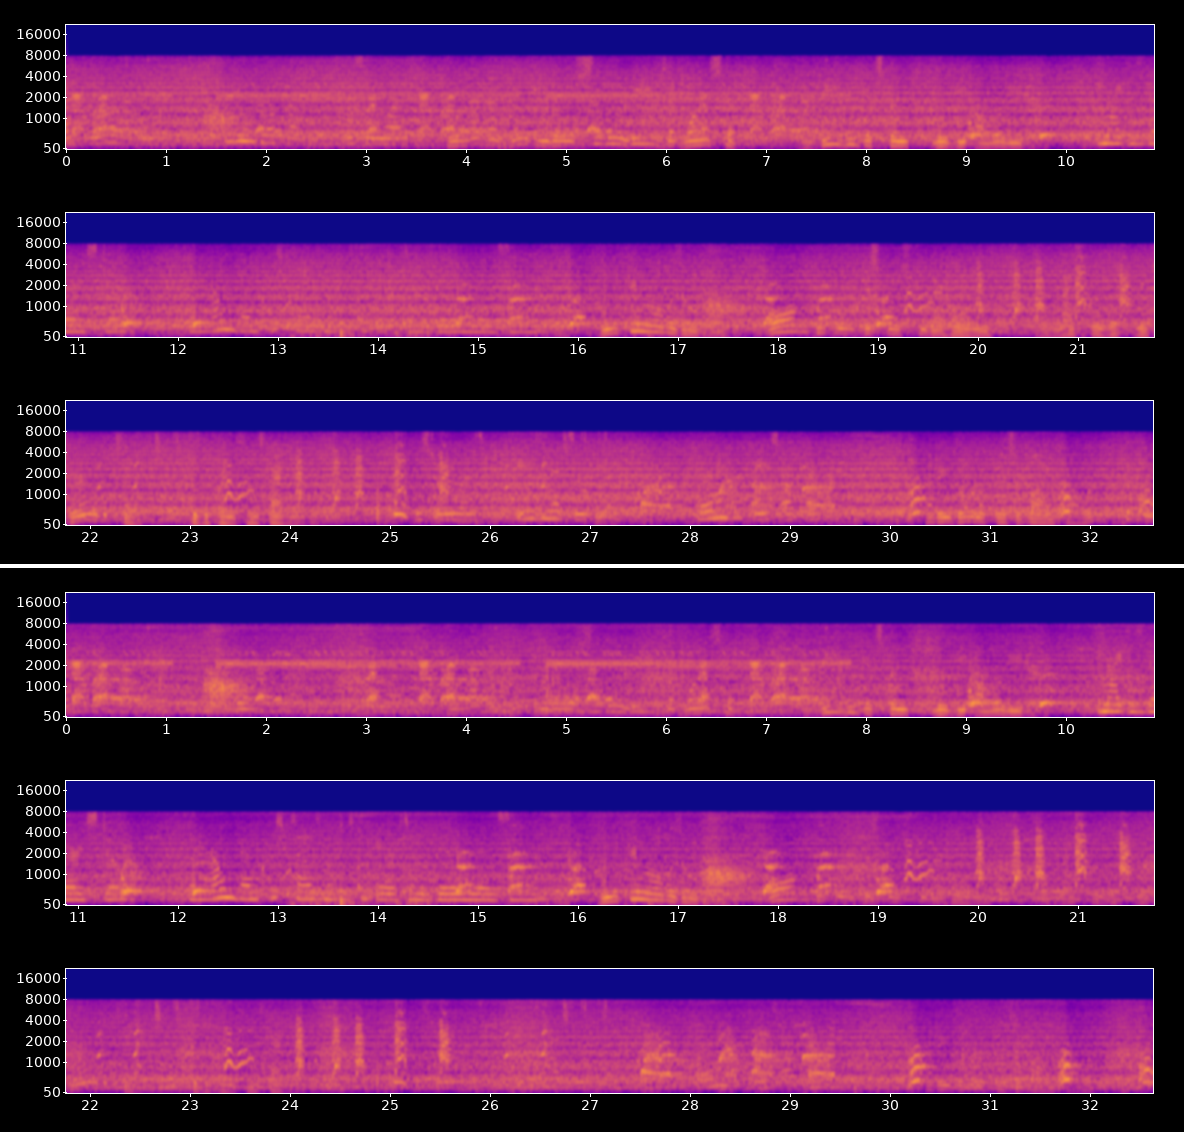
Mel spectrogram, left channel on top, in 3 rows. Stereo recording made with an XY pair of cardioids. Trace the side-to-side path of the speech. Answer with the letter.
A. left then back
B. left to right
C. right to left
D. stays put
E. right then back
E.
